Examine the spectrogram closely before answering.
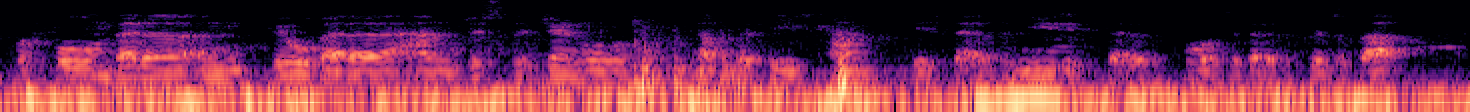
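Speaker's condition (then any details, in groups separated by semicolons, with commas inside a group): No condition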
